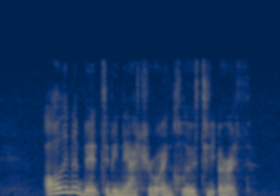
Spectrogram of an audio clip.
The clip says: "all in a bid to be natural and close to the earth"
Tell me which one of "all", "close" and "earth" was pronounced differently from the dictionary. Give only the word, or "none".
none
